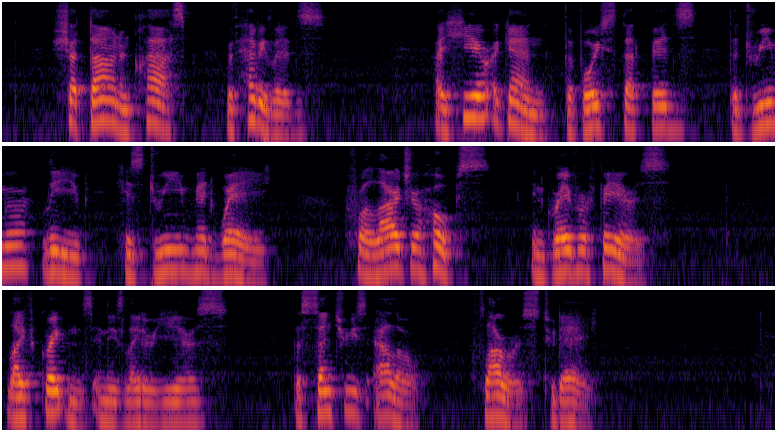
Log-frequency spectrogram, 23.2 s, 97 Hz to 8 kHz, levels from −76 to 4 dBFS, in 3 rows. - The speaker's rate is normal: No, slow, 100 wpm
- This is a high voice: No, medium, 140 Hz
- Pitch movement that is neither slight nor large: Yes, average, 4.3 semitones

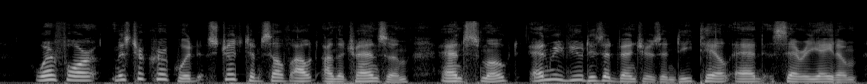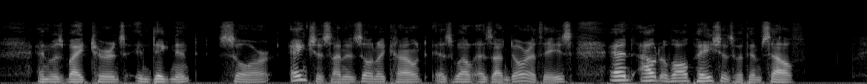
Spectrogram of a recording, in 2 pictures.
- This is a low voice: Yes, low, 130 Hz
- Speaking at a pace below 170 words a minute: Yes, average, 145 wpm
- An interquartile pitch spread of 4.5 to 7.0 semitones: Yes, average, 5.3 semitones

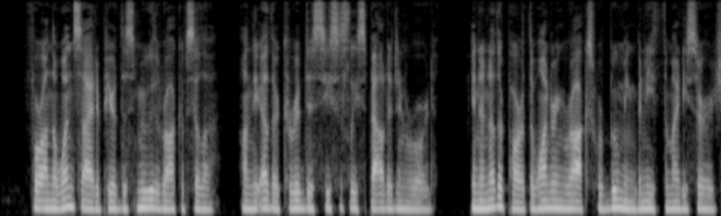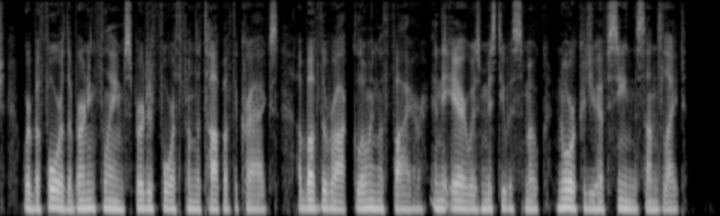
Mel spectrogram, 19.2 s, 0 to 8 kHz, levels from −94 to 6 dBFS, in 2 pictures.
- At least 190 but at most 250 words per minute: Yes, average, 200 wpm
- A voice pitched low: Yes, low, 110 Hz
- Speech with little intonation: Yes, narrow, 1.6 semitones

